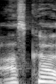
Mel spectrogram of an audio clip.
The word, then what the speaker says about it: Asuka: Also Asuka ist natürlich die richtige Aussprache. Das liegt daran, weil das U im Japanischen oft so ein sogenannter Schwundvokal ist. Das heißt, wenn du vorher einen harten Konsonantenton hattest, dann wird das oft verschluckt. Wenn jetzt zum Beispiel, ja, Rizko ist es ja auch so.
